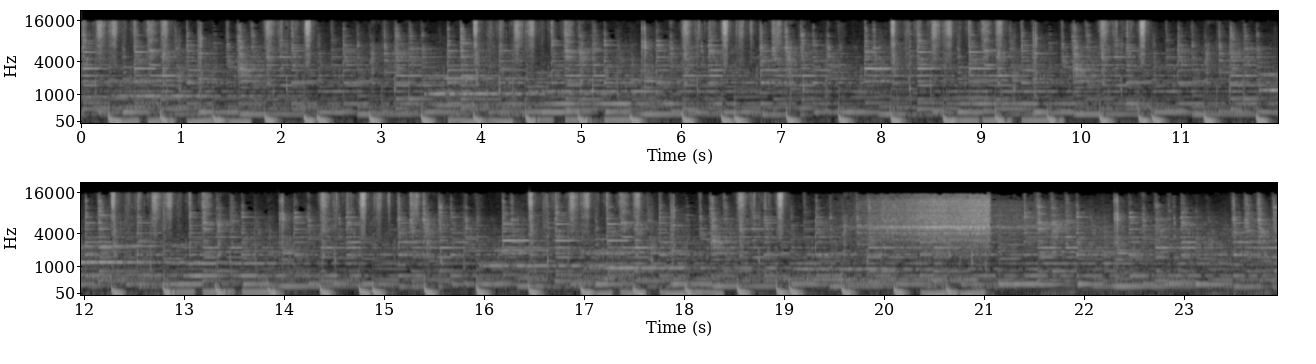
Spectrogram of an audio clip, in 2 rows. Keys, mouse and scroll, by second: 1.3 click, 2.7 click, 3.9 right click, 5.9 click, 6.9 ctrl+z, 9.1 click, 10.4 click, 12.1 click, 13.4 click, 14.0 click, 14.4 right click, 15.6 click, 16.6 click, 17.6 click, 18.8 click, 19.8 click, 20.5-21.7 drag, 21.7-23.5 right drag.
